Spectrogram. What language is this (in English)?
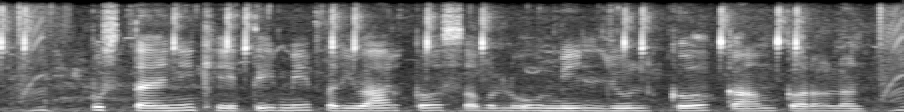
Bhojpuri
